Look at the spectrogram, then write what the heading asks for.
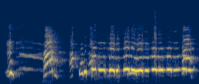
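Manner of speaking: high laugh. Real, not acted. Co-host cracks up.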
